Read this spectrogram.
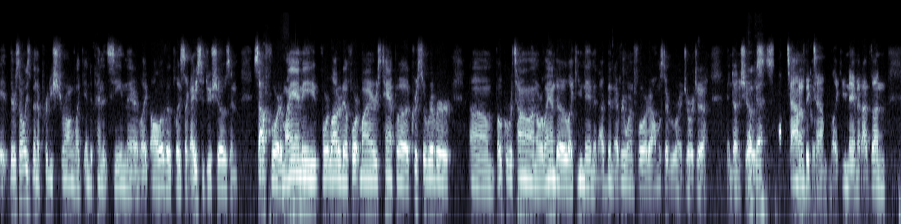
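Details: Adult male speaker; typical speech.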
